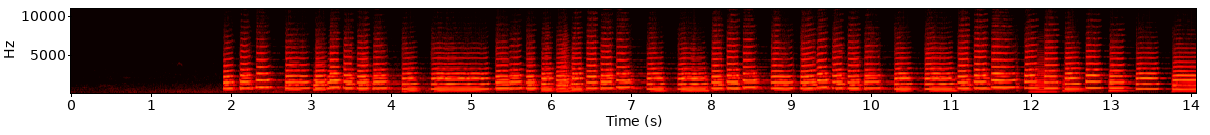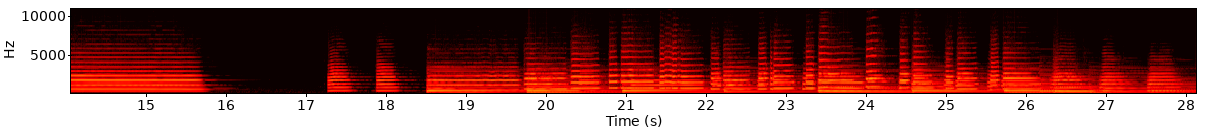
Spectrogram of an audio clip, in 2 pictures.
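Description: Trumpet-led brass processional music. After a near-silent start it begins with quick runs of notes about two seconds in, holds a chord, pauses for about a second past the middle, and then resumes fuller, with a low bass line under the melody.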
